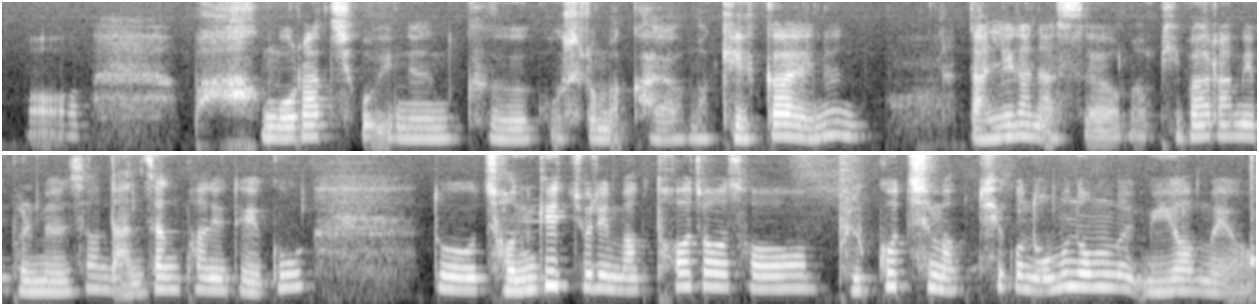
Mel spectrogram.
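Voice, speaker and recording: Middle-aged female storyteller recapping a film, casual and chatty, mellow low-key timbre. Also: creaky. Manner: chatty, many fillers, acts out quotes. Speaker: movie mentor retelling films. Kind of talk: audio film retelling.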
